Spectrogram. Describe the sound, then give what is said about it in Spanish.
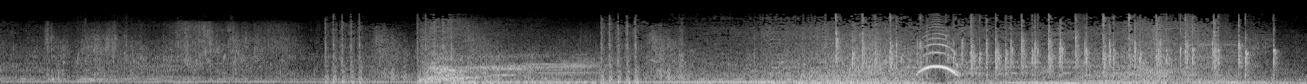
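A short, dramatic festival theme jingle of the Sitges film festival, played at the start of each screening, builds from a low rumble into booming hits and swooshing effects, with a bright rising tone near the end and two sharp claps. “sí, amb els dos aplaudiments i, i tot, eh, comença cada sessió a la ciutat de Sitges.”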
